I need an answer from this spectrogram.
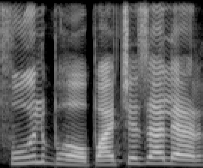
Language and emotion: Goan Konkani, neutral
